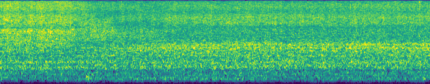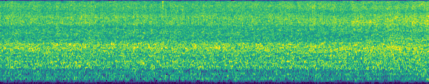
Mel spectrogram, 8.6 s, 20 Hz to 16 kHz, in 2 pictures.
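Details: Rex Air Controls window fan with new 1/4 hp 2-speed Emerson motor replacing a Westinghouse motor with worn sleeve bearings, spherical bearings shimmed with rubber strips, belt-driven, running on high: constant even air rush and hum, no rubbing or squeal; normal.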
